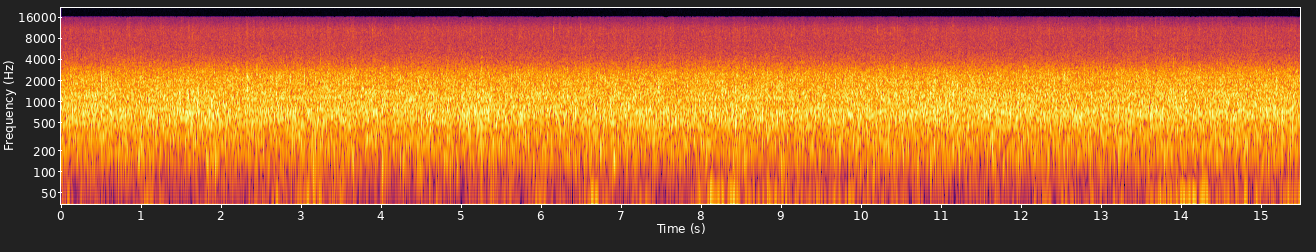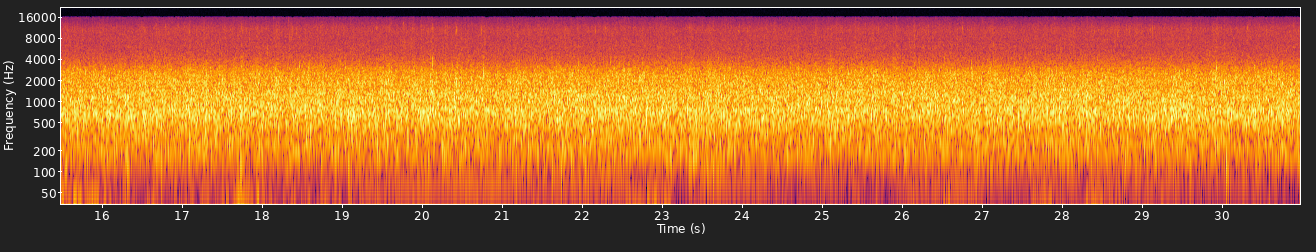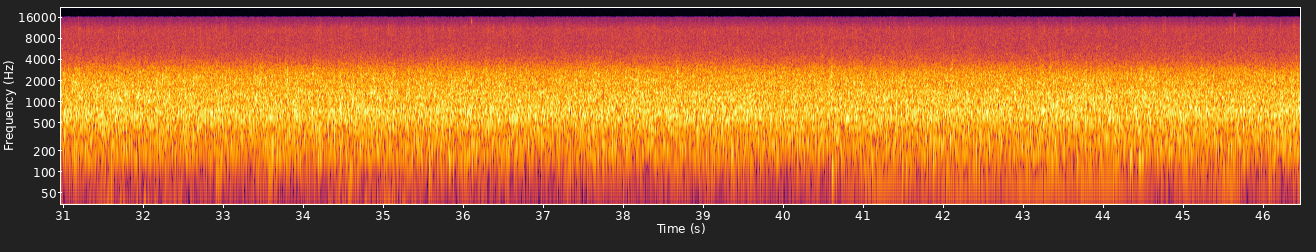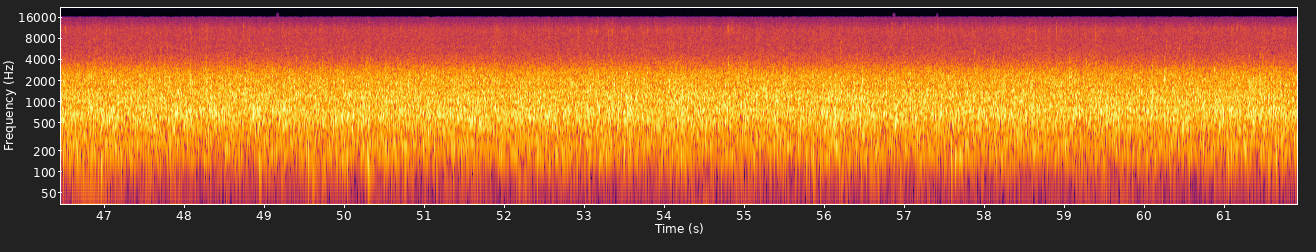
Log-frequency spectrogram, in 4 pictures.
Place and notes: {"title": "Chaos du Chéran, Sent. de la Passerelle, Cusy, France - Le Chéran", "date": "2022-08-04 11:20:00", "description": "Au bord du Chéran la rivière des Bauges qui se jette dans le Fier à Rumilly. Débit minimum en cette période de sécheresse.", "latitude": "45.77", "longitude": "6.04", "altitude": "434", "timezone": "Europe/Paris"}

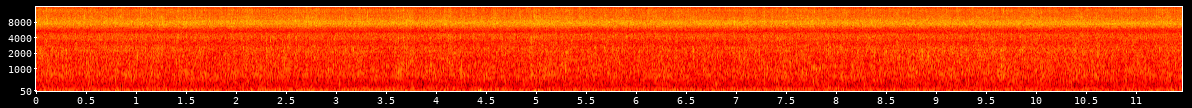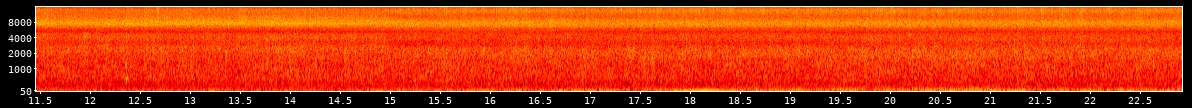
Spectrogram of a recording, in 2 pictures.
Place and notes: {"title": "碧湖公園, Taipei City - The sound of water", "date": "2014-07-09 15:59:00", "description": "The sound of water, Traffic Sound\nSony PCM D50+ Soundman OKM II", "latitude": "25.08", "longitude": "121.58", "altitude": "11", "timezone": "Asia/Taipei"}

